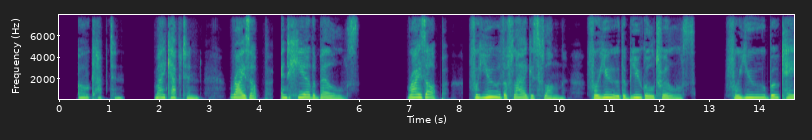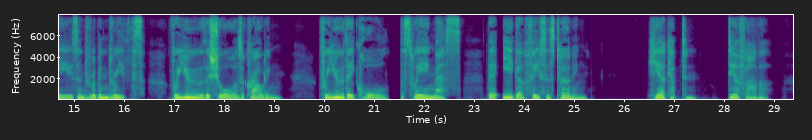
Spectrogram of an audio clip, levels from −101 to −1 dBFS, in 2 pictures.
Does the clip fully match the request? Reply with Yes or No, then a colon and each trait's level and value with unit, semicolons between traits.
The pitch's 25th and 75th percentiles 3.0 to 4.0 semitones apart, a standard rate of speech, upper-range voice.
No: average, 3.7 semitones; slow, 100 wpm; high, 215 Hz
